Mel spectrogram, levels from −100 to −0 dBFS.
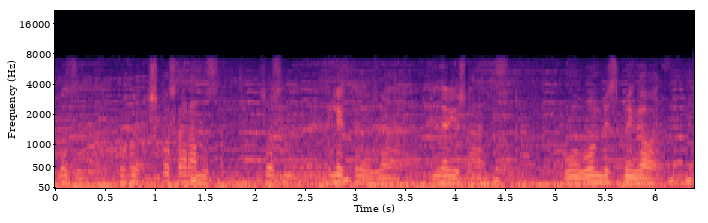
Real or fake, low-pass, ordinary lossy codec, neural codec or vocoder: real; 7.2 kHz; none; none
